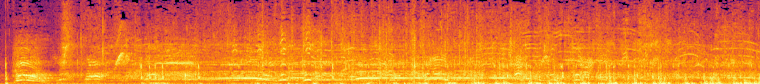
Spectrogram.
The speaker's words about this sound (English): Every runner is paired with a donkey, and when the starting gun goes off, total chaos ensues.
